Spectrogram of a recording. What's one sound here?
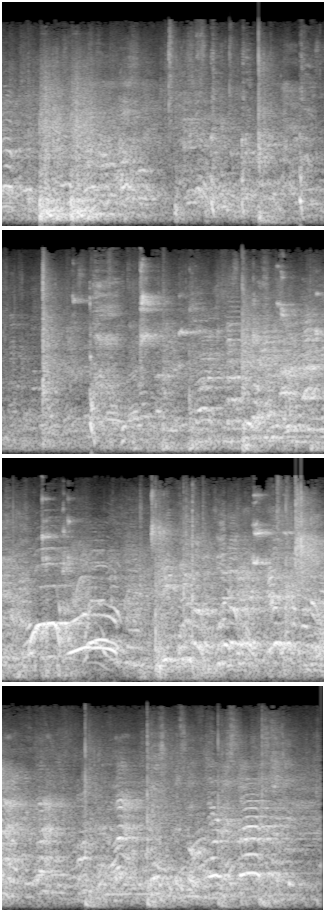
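A basketball thuds as it bounces on a wooden floor.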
